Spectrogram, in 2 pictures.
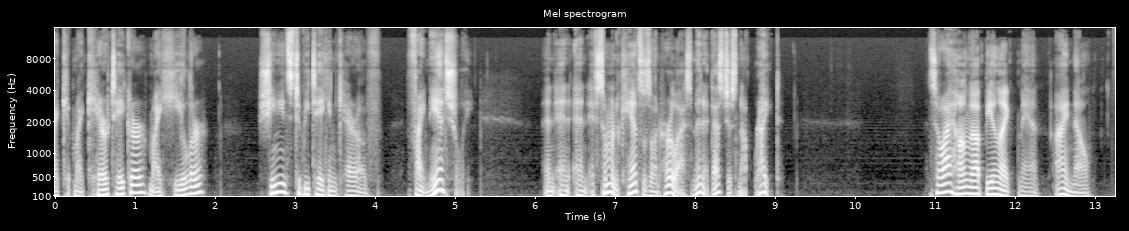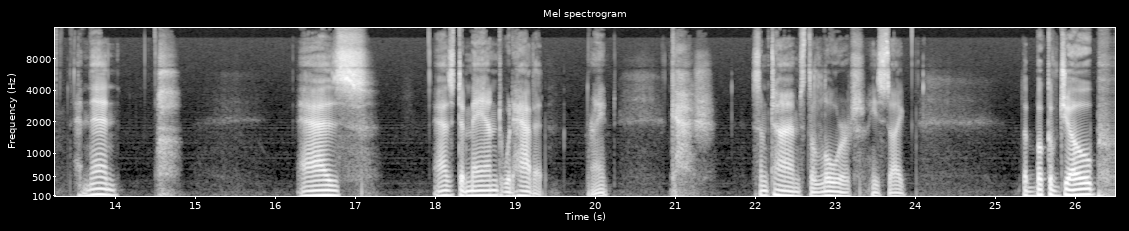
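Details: Adult male comedian who stutters, speaking naturally; he reports some words are hard for him to say; stuttering.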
